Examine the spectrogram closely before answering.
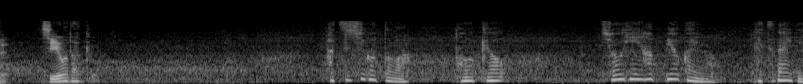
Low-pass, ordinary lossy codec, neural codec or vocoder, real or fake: none; none; codec, 16 kHz, 4 kbps, FunCodec, trained on Chinese and English, 50 frames a second; fake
